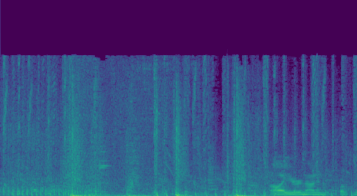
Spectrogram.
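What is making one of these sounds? Explosions and gunfire crack and boom nearby.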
